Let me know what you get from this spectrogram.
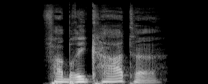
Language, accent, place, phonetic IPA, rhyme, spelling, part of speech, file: German, Germany, Berlin, [fabʁiˈkaːtə], -aːtə, Fabrikate, noun, De-Fabrikate.ogg
- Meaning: nominative/accusative/genitive plural of Fabrikat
